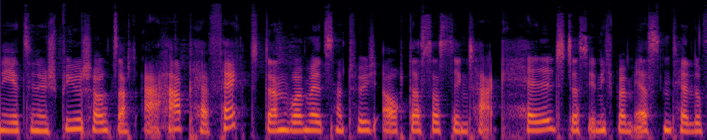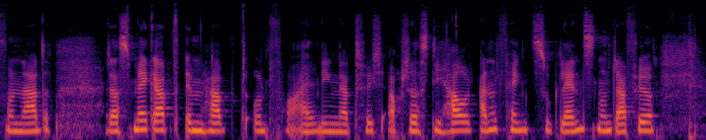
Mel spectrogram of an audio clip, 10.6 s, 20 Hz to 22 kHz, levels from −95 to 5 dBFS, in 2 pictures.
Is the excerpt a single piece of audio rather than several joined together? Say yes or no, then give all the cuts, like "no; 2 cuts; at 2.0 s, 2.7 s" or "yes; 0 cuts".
no; 4 cuts; at 3.5 s, 6.1 s, 6.8 s, 8.9 s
